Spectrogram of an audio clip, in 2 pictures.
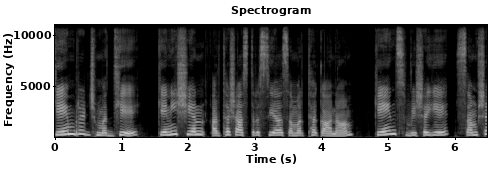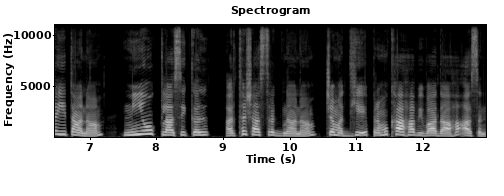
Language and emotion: Sanskrit, neutral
